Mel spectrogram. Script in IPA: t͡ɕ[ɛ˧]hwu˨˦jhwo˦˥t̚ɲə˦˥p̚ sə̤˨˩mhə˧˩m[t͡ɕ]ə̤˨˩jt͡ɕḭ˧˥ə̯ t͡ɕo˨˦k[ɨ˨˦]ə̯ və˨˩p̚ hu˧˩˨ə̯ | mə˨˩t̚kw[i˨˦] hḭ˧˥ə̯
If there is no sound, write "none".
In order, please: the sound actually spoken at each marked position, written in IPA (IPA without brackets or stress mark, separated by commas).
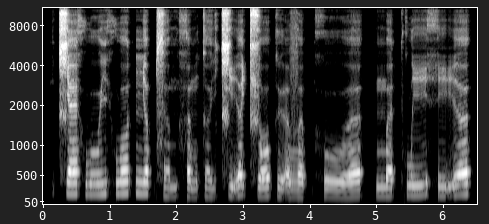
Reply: ɛ˧, k, ɨ̰˧˨, i˨˦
